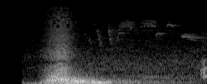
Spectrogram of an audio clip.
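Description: Opening sound effect of a music video: a swell of noise that rises, peaks and fades within about a second, followed by faint high chirp-like tones.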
